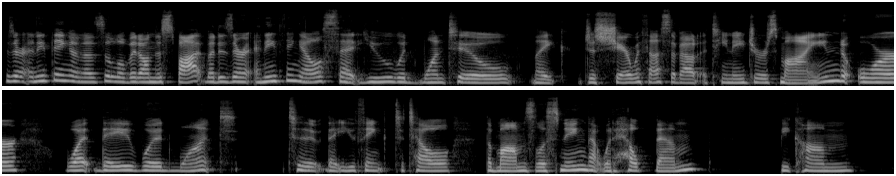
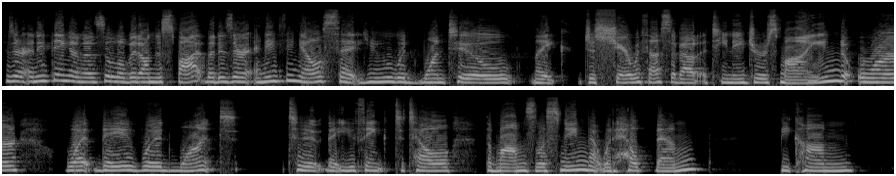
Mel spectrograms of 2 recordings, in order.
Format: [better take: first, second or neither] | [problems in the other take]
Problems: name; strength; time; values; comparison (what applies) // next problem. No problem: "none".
first | distortion; heavy; 7 dB below the speech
